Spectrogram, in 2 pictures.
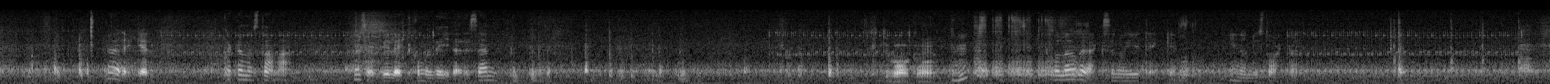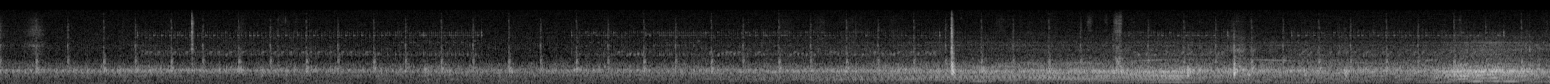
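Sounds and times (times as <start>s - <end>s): car engine accelerating: 12.6s - 31.0s.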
